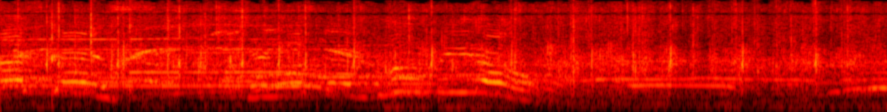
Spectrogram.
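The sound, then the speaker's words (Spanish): Loud, sustained applause for Ángel Manuel Soto, whose film is being presented, fills the whole stretch, a dense wash of clapping with whoops and shouted cheers rising over it and never letting up. “Fuerte aplauso, Ángel Manuel Soto.”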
